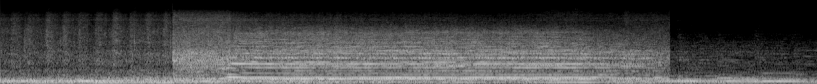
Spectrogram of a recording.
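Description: A train horn blares in a long, loud sustained blast over the rumble of a passing train, then cuts off abruptly, leaving the rolling rail noise. No one speaks.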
